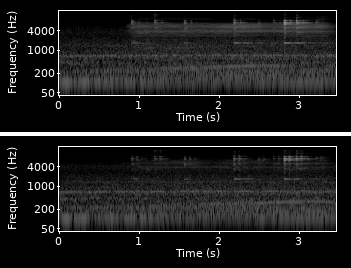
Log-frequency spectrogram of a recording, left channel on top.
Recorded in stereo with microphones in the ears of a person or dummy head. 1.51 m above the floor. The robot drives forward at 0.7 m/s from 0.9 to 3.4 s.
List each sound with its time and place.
0.9 s a clink: 25° left (ahead or behind), 3.5 m; by 3.5 s 15° left (ahead or behind), 5.5 m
